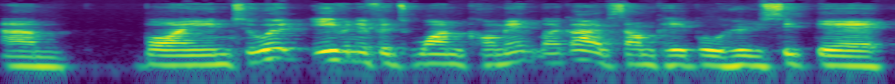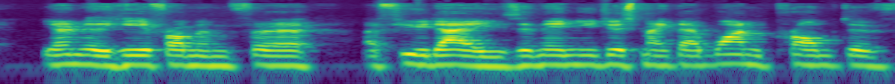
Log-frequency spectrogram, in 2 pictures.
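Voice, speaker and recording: A man with a fairly high voice, a normal speaking voice, talks at a moderate pace with fairly even intonation. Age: 30s. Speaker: online community owner. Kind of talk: casual chat.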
